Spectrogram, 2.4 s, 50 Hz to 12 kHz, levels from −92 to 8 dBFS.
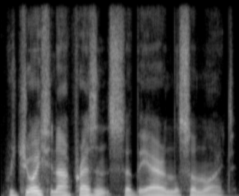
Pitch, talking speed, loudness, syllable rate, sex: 130 Hz, 250 wpm, -19 LUFS, 6.7 syllables/s, male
